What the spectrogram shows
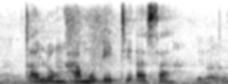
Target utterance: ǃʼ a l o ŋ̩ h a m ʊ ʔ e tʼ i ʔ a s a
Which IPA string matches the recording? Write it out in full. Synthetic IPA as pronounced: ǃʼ a l o ŋ̩ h a m ʊ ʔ e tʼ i ʔ a s a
